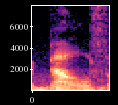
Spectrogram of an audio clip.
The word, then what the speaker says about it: Bealls: to the Bell store I called it Beals so much sorry Bells I'm sorry it just when you see a word you like think it's that's how you pronounce it no it's not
